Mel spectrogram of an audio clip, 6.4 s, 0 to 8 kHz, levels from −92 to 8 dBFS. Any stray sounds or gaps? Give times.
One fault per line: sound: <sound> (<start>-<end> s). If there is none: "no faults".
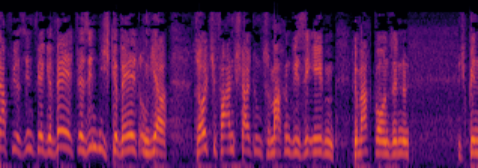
no faults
